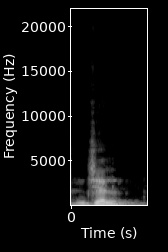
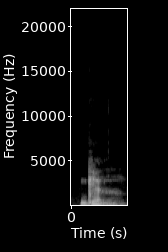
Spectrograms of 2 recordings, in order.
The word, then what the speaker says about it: gel: और यहीं पर आप एक वर्ड देख सकते हैं ध्यान से, that is GEL, इट इज़ जेल नॉट गेल, right.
